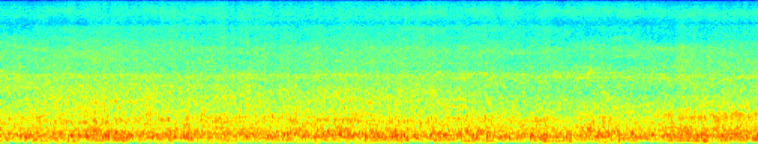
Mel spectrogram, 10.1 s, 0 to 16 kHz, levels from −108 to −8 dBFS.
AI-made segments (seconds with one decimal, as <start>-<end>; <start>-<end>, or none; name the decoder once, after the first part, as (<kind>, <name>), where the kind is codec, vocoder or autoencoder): 0.0-10.1 (codec, SNAC)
